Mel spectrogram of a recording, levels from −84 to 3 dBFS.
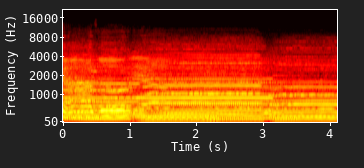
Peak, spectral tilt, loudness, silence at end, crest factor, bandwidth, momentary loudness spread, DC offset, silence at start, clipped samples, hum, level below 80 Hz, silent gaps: -4 dBFS; -7 dB/octave; -19 LUFS; 0 s; 14 dB; 11 kHz; 4 LU; under 0.1%; 0 s; under 0.1%; none; -58 dBFS; none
